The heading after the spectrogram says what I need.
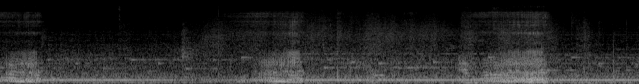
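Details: Puppy napping after playing hard, snoring loudly: loud, rough snoring breaths every two to three seconds over a steady background hum.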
